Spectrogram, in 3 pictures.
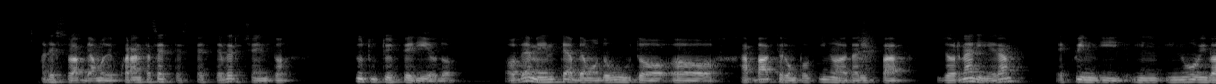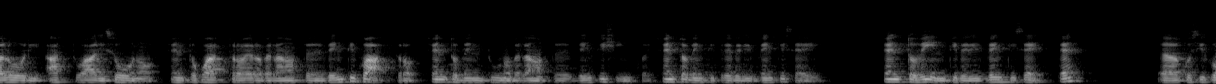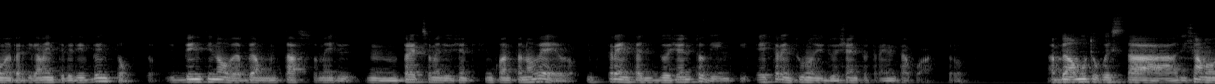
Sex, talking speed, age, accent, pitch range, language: male, 130 wpm, 30-49, native, 90-110 Hz, Italian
